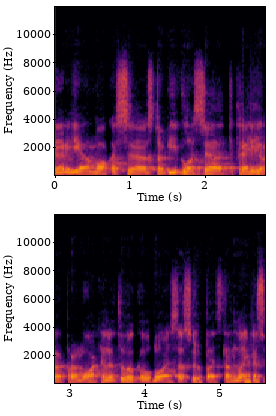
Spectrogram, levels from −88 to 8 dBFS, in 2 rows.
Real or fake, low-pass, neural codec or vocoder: fake; 10.8 kHz; codec, 32 kHz, 1.9 kbps, SNAC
